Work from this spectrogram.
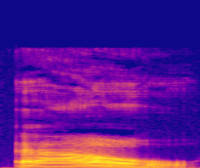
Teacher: And finally, there's ow, as in cow. Americans tend to start with the short A. So it is ca, a, with that bent, a little bit bent tongue, cow, cow.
